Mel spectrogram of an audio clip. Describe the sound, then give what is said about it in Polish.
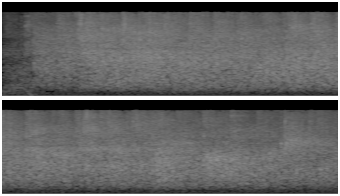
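A crowd claps steadily for several seconds, thanking a singing group for its performance, a dense, even wash of applause that swells in quickly and holds at a strong level throughout, with no voices on top. “A ja mam nadzieję, że podziękujemy jeszcze zespołowi oklaskami za ich występ.”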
